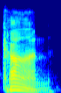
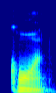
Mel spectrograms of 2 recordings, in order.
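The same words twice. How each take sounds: First: It is said like the usual name Khan. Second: It is said with a vowel like 'corn'. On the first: The speaker calls it wrong. "Not Khan" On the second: The speaker calls it right. "K A U N. ... it's like a Delco accent"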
